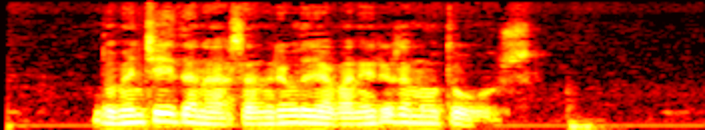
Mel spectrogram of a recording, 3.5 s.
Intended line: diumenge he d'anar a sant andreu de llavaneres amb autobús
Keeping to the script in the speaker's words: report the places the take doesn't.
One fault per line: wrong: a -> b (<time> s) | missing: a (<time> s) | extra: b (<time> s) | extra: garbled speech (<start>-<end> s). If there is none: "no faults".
missing: sant (1.2 s)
